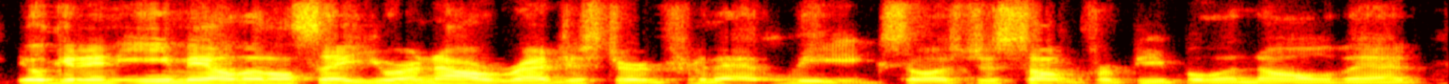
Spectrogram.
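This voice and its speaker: A man's voice: mid-range voice, flat delivery, quick pace, a bit bright. A man with an average voice joins in on a video call to share a tip. He talks casually and hesitantly, often restarting his sentences. His audio comes through muffled. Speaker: meeting attendee. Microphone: computer mic on a video call.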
